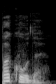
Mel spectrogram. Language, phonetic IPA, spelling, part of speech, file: Russian, [pɐˈkudə], покуда, conjunction, Ru-покуда.ogg
- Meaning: 1. till, until 2. as long as, while, whilst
